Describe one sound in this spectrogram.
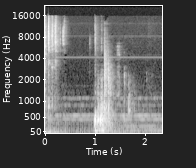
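Dice clatter and roll into a tray.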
